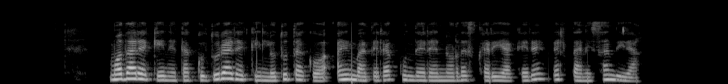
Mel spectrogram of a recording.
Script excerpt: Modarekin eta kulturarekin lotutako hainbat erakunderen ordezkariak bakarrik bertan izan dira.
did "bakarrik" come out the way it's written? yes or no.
no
